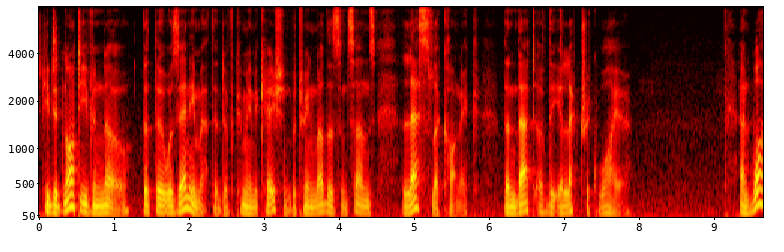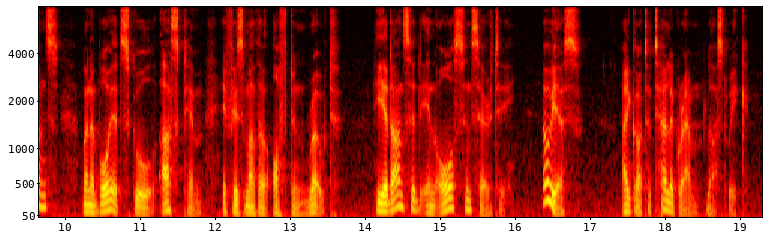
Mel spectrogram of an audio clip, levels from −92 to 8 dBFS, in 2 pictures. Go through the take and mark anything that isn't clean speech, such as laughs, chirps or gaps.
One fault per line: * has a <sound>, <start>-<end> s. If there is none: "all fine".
all fine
